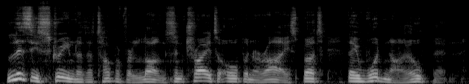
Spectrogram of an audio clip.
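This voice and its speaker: A man hosting and narrating horror stories in a theatrical, expressive way, with casual asides. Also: medium pitch, normal speed. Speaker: host and narrator of a horror story reading show.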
